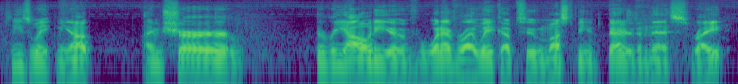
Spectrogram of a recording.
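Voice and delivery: usual speaking voice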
